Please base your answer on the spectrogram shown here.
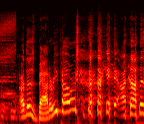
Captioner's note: laughs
